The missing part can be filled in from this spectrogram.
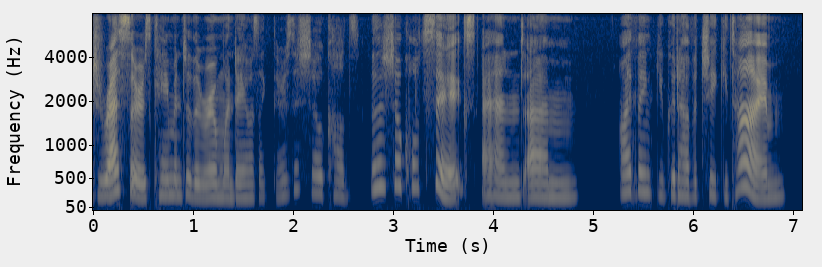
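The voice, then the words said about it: Terrible put-on accent. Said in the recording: “That was a terrible accent.”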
